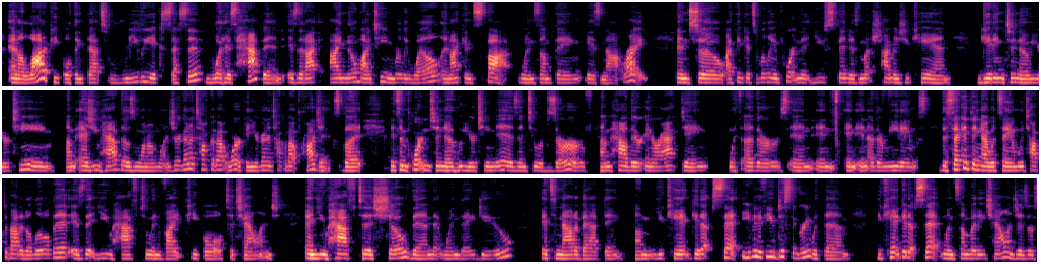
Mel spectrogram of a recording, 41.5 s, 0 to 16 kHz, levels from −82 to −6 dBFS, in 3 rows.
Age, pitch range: 30-49, 165-185 Hz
